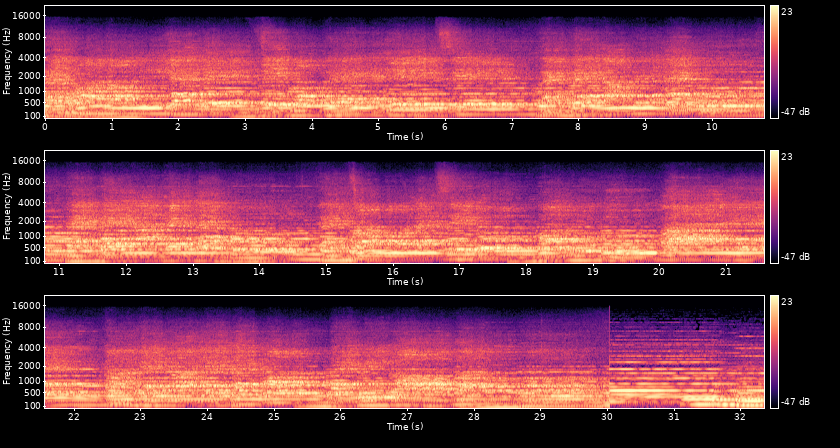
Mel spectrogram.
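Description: Church choir singing a gospel hymn, many voices together in a continuous stream of song.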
